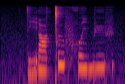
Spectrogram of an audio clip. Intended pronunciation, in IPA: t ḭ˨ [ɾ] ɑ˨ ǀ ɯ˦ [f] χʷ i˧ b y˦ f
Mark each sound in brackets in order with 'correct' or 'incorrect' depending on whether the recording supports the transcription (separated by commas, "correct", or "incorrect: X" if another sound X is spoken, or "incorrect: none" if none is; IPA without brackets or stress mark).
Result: correct, correct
